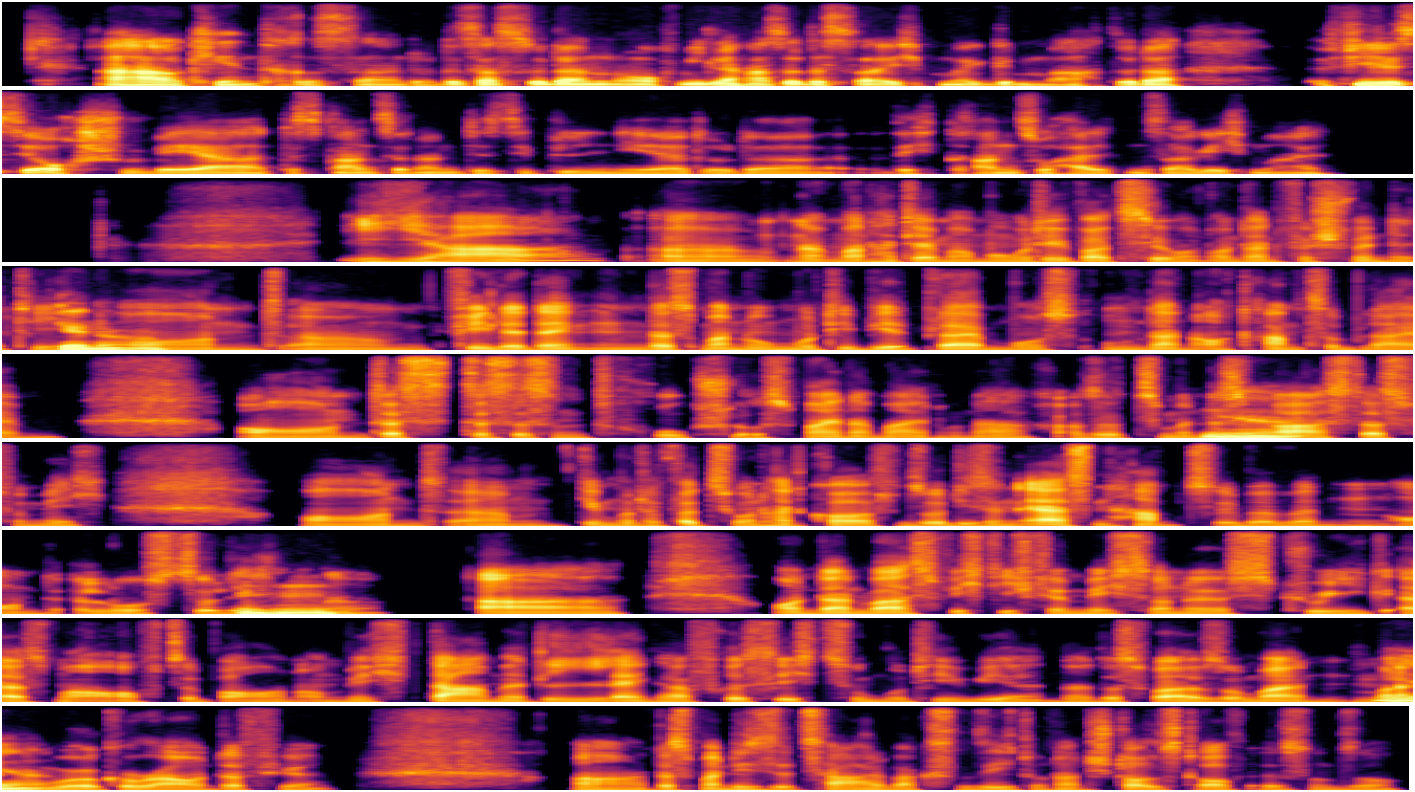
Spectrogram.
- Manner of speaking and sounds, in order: in English: "Hump"; in English: "Streak"; in English: "Workaround"
- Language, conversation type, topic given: German, podcast, Welche Gewohnheit stärkt deine innere Widerstandskraft?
